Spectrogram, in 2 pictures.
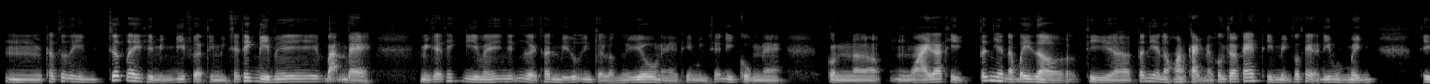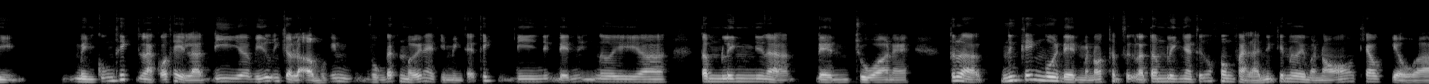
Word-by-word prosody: Ừm, 110 -2 -1
thật 135 - -3
sự 160 - -1
thì 125 -4 -1 0.2
trước 200 0 +4
đây 160 -3 +4
thì 120 - +1
mình 105 -1 -4
đi 125 +1 0
phượt 125 - 0
thì - - -5
mình 100 -2 -3
sẽ 130 - -3
thích 160 +3 +2
đi 120 -4 +5
mới 130 +1 0
bạn 125 - 0
bè, 95 -3 +2 0.5
mình 110 - -1
sẽ 125 - 0
thích 160 0 -6
đi 130 -3 +1
mới 115 +2 0
những 135 +2 -4
người 125 - +1
thân, 120 +1 -1
ví 110 -1 -2
dụ, 120 - +1
như 115 - -3
kiểu 95 - -2
là, 95 - -4
người 95 +1 -6
yêu 120 +1 +5
này, 95 -3 -5
thì 105 +3 -6
mình 95 -2 -5
sẽ - - -6
đi 120 -3 -2
cùng 100 -4 -1
nè, 95 0 -3 0.4
còn, 100 -2 0
ờ, 95 0 -1
ngoài 105 +2 +2
ra 125 +1 +6
thì 115 -5 -3
tất 180 - +3
nhiên 170 -5 +2
nà 120 - +2
bây 130 +2 +4
giờ 105 -5 +4 0.2
thì, 105 -2 -1
ờ, 100 -1 0
tất 140 - 0
nhiên 145 -4 -1
là 115 - +1
hoàn 115 -1 -1
cảnh 85 - +3
nó 95 - -4
không 130 +4 -2
cho 130 0 +3
phép 160 +4 +4
thì 120 - -2
mình 110 -2 -2
có 120 - 0
thể - - +3
là - - -4
đi 120 - +1
một 115 -3 -3
mình. 110 0 -1 0.5
Thì 110 -4 +1 0.5
mình 120 -3 0
cũng 160 +5 -4
thích 225 +5 +1
là 125 -2 +1
có - - +1
thể - - +4
là 100 0 +1
đi, 140 0 -2
ơ, 135 -1 +2
ví 125 +1 -1
dụ, - - +4
như 160 - -3
kiểu - - +3
là, - - +3
ở - - +5
một 95 +1 -6
cái 145 - -5 0.3
vùng 110 -1 -5
đất - - -1
mới 130 - +2
này, 140 -3 -3
thì 110 - -7
mình 100 -1 -5
sẽ - - -2
thích 180 - -2
đi 130 -11 -4
những 135 +1 -7
đến 105 +5 +1
những 230 +12 -6
nơi 125 -1 0 0.6
tâm 135 0 +3
linh 140 0 +2
như 140 0 0
là 105 -5 +1 0.3
đền, 110 0 +2
chùa 110 -1 +3
này, 105 0 -5 0.4
tức 175 - +2
là 155 -11 +5 0.2
những 180 +7 +2
cái 215 +2 +4
ngôi 185 -5 +6
đền 110 -6 +4
mà 100 - -2
nó 115 +4 0
thật - - -2
sự - - -3
là 110 - +3
tâm 135 +5 0
linh 135 -2 +1
nha, 130 -1 +1
chứ - - -2
cũng 155 - -6
không 145 -3 +1
phải 90 - +1
là 90 0 0
những 120 +6 -2
cái 145 - -2
nơi 130 -3 +2
mà 105 - -3
nó 100 +8 -2
theo 130 -1 +1
kiểu, 90 0 +2
120 Hz, 280 wpm, -24 LUFS, 105-135 Hz, 0.6 s, ra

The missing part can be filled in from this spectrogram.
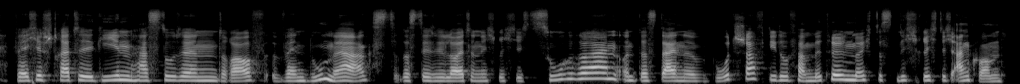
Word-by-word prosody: Welche 175 +4 +1
Strategien 190 0 +2
hast 180 0 -2
du 195 -1 0
denn 180 -1 +1
drauf, 160 +4 0
wenn 160 +3 -3
du 180 +9 -2
merkst, 175 -4 +1
dass 165 -1 -4
dir 170 -1 -2
die 160 0 -3
Leute 160 +1 +2
nicht 160 0 -8
richtig 160 -1 -10
zuhören 255 +8 +2
und 185 -3 -5
dass 170 0 -2
deine 165 -2 +2
Botschaft, 220 - -3
die 200 - -2
du 190 0 0
vermitteln 185 +6 +2
möchtest, 200 0 -3
nicht 190 +1 -8
richtig 190 -1 -3
ankommt? 145 -4 -2
180 Hz, 160 wpm, -25 LUFS, 165-200 Hz, -, Strategien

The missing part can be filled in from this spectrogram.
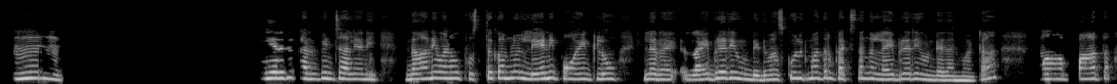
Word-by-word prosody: హ్మ్. 275 -1 +3 2.0
క్లియర్‌గా 285 +2 +5
కనిపించాలి 260 -1 +1
అని. 240 -1 0 0.4
దాని 260 +3 +2
మనం 285 0 +2
పుస్తకంలో 290 +3 0
లేని 265 +4 +4
పాయింట్లు 250 -1 -1 0.3
ఇలా 245 +1 +1
రై 225 - -1 0.2
లైబ్రరీ 270 +6 +3
ఉండేది. 210 -3 +1
మా 230 - 0
స్కూలికి 285 +1 -1
మాత్రం 285 0 -1
ఖచ్చితంగా 270 +1 -2
లైబ్రరీ 240 +3 -1
ఉండేదనమాట. 195 -3 +1 0.6
మా 245 - +3 0.3
పాత 255 0 0
255 Hz, 115 wpm, -23 LUFS, 235-280 Hz, 2.0 s, క్లియర్‌గా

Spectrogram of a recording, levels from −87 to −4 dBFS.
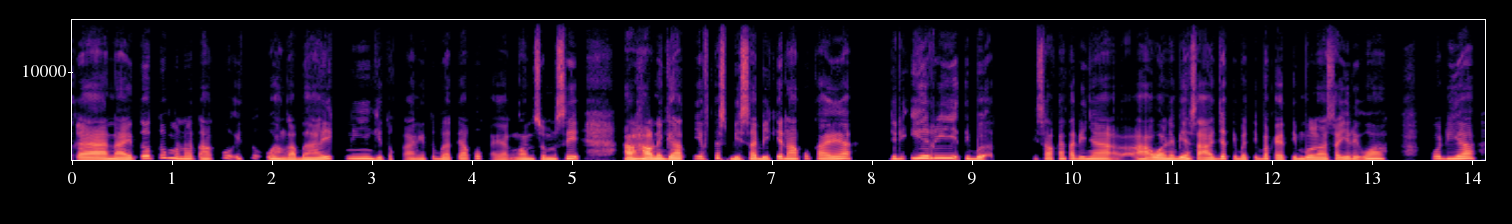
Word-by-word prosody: kan, 195 +1 +3
nah 190 -2 +3
itu 195 +7 +1
tuh 305 +5 -7
menurut 230 -6 -1
aku 200 +8 -4
itu, 260 +4 -11
'Wah 210 -1 0
gak 150 0 +1
baik 185 +8 +2
nih," 240 -6 0
gitu 165 +1 -9
kan, 185 +1 -6
itu 185 +4 -7
berarti 195 +3 -2
aku 210 +5 -3
kayak 170 -1 -7
ngonsumsi 180 +6 -1 0.4
hal-hal 195 +2 +7
negatif, 210 +3 +2
terus 275 -4 -3
bisa 195 +3 +1
bikin 215 +4 +1
aku 215 +3 -1
kayak 230 +2 +2 0.4
jadi 230 -1 -1
iri 270 +1 +3
tiba 210 -5 0 0.4
misalkan 205 +2 -3
tadinya 210 -2 0 0.2
awalnya 195 0 +3
biasa 195 -1 +2
aja 190 - -1
tiba-tiba 195 0 -3
kayak 190 -2 0
timbul 195 -1 0
rasa 185 +2 0
iri, 205 +1 0
"Wah 230 +2 +2 0.5
kok 240 0 -2
dia, 250 +3 +3
210 Hz, 175 wpm, -24 LUFS, 190-235 Hz, 0.5 s, hal-hal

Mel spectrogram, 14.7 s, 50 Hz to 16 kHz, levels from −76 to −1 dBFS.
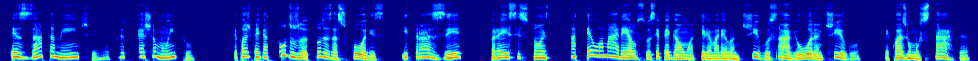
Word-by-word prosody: Exatamente, 215 - +1
o 160 -1 -17
preto 215 +7 -11
fecha 245 +2 -4
muito. 195 - +1 0.6
Você - - -3
pode 245 0 0
pegar 220 -3 +1
todos 275 -8 +2
os 185 - +2
todas 230 -7 0
as 155 -1 -2
cores 135 -11 +1 0.3
e 215 - +1
trazer 205 -2 +1 0.4
para 190 0 +1
esses 205 -1 -1
tons. 185 -1 +1 0.3
Até 245 +5 -1
o 290 - +1
amarelo, 210 -10 +2
se - - -14
você 170 +3 -1
pegar 165 -1 0
um 165 -1 0
aquele 160 +1 -1
amarelo 155 0 0
antigo, 150 - -1
sabe, 165 -5 0
o 165 - +3
ouro 185 -4 +4
antigo, 155 - -2 0.4
é 150 - -7
quase 185 +1 +1
um - - +4
mostarda? 155 0 -3
190 Hz, 145 wpm, -25 LUFS, 155-220 Hz, 0.6 s, ouro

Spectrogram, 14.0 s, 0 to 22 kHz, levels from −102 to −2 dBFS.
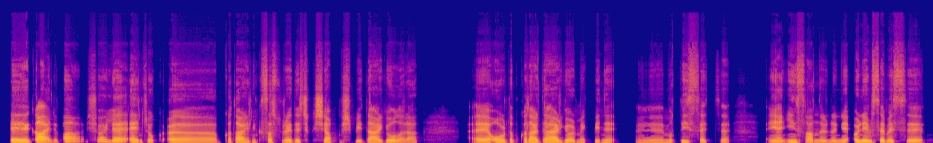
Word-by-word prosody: Eee, 200 +1 +6
galiba 255 +7 +3
şöyle: 295 -6 -1 0.2
en 240 +1 +4
çok, 235 0 -6
ııı, 185 0 +1
bu - - -66
kadar 205 0 +2
hani 195 0 -10
kısa 200 - -2
sürede 180 -2 -1
çıkış 180 - -5
yapmış 175 0 -3
bir 170 -1 -6
dergi 165 +1 +1
olarak, 140 -4 -1 0.8
eee, 165 0 +4
orada 190 -2 +1
bu - - -34
kadar 190 -4 +2
değer 170 +2 +5
görmek 165 +2 -1
beni, 180 +1 -4 0.3
eee, 165 0 -7
mutlu 170 +2 -6
hissetti. 135 -3 -6 0.5
E, 155 +1 -4
yani 145 -1 +2
insanların 155 -2 -2
hani 155 0 -1
önemsemesi, 150 -1 +2
175 Hz, 135 wpm, -24 LUFS, 160-190 Hz, 0.8 s, Eee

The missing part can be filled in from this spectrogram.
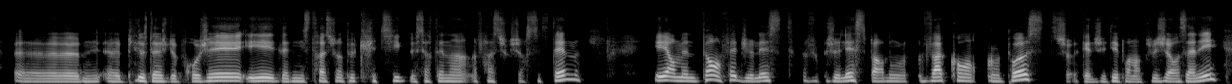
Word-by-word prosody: hem 135 -2 -1
heu, 135 -1 -2
pilotage 150 0 +1
de 140 - -1
projets 160 +6 +4
et 155 0 +5
d'administration 145 +1 -3
un - - -4
peu 150 +2 -5
critique 165 +1 -6
de - - -7
certaines 145 +2 -4
in 140 - -3
infrastructures 140 0 -8
système. 200 +9 +1 0.7
Et 185 0 +7
en 185 - +5
même 160 -3 0
temps 215 +8 +4
en 200 - +3
fait 200 +2 -1
je 150 - -3
leste 165 +3 -3
je 160 -2 -12
je 150 - -3
laisse, 170 +3 +1
pardon, 145 -1 -2
vacant 170 0 +1
un 145 -1 -4
poste 205 - +3
sur - - -9
lequel 125 -2 -4
j'étais 135 +4 -2
pendant 130 -3 -5
plusieurs 140 -2 -2
années, 185 +12 +4
150 Hz, 175 wpm, -24 LUFS, 140-170 Hz, 0.7 s, Et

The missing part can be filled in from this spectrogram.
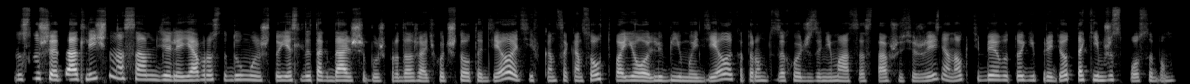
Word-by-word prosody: Ну, 230 - -4
слушай, 270 0 +3
это 230 +2 +9
отлично, 255 - +4
на 265 - +2
самом 220 -5 +1
деле. 200 -2 +2
Я 195 +1 +5
просто 215 0 -4
думаю, 210 -1 -3
что, 190 - -4
если 190 0 0
ты 195 - +1
так 195 -3 -1
дальше 185 0 +5
будешь 165 -1 -6
продолжать 165 -1 -3
хоть 180 0 -6
что-то 180 -3 -2
делать, 195 - +2
и, - - -5
в - - -18
конце 185 +2 -7
концов, 200 +7 -2
твое 180 -2 +3
любимое 170 -2 -3
дело, 190 +10 +1
которым 180 -6 -6
ты 175 - -22
захочешь 175 -1 -5
заниматься 170 -1 -4
оставшуюся 160 0 -5
жизнь, 195 +10 -2
оно 190 0 -2
к - - -23
тебе 205 +1 0
в 200 - -3
итоге 200 0 -3
придет 190 +4 -2
таким 210 -2 0
же 210 - -3
способом. 175 -2 -8
190 Hz, 210 wpm, -23 LUFS, 175-210 Hz, -, это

